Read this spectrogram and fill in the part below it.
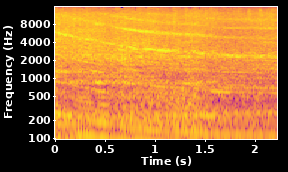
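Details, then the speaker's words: Subaru Tribeca 3.0 H6 boxer, new water-cooled VLC supercharger kit (240 to 340 hp), custom exhaust, cold: strong smooth even revs rising and settling without misses or knocks; runs as it should, no warning lights. "nice boxer engine sound so everything runs as it should no aor lights nothing at all"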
